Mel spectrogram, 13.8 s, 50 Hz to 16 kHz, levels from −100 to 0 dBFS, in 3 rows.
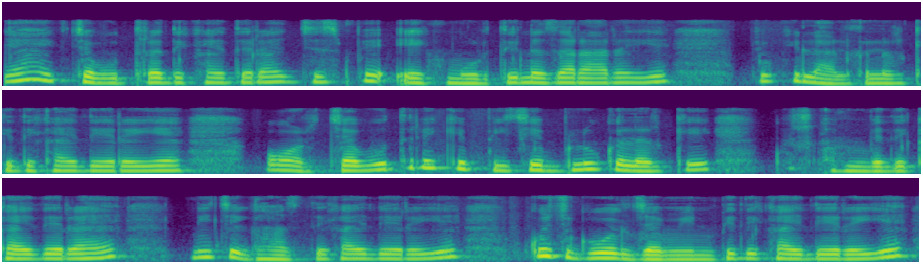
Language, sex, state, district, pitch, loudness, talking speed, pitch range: Hindi, female, Bihar, Gopalganj, 175 Hz, -20 LUFS, 220 wpm, 165-200 Hz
